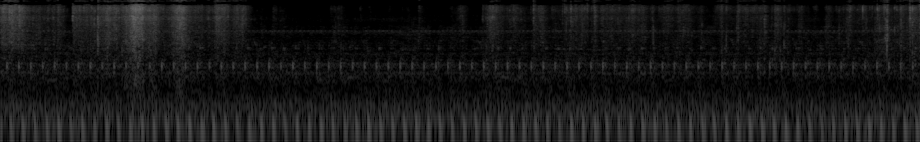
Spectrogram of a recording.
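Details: A motor runs at idle with regular mechanical clicking and some brief speech, with no animal voice audible.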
